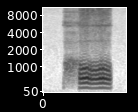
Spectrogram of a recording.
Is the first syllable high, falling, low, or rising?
low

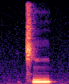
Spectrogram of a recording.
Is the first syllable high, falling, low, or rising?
low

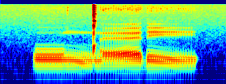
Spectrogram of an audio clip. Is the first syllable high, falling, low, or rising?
high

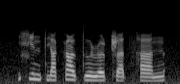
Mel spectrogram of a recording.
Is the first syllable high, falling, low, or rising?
falling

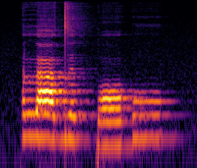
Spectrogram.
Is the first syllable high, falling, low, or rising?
high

